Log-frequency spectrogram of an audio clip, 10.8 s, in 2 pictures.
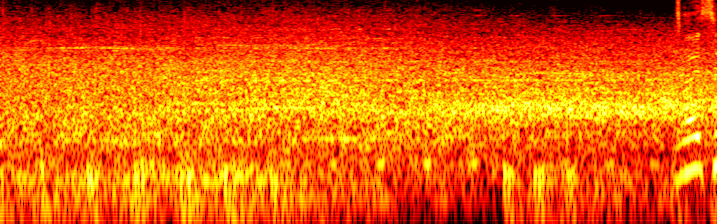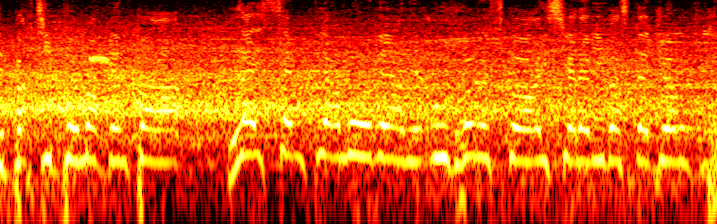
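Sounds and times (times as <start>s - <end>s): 
stadium crowd applause: 0.0s - 10.7s
speech: 5.1s - 10.7s.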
